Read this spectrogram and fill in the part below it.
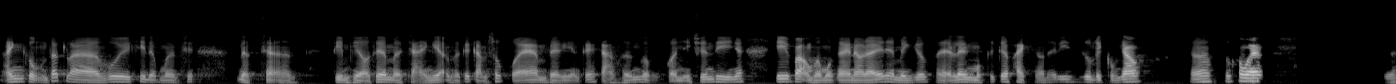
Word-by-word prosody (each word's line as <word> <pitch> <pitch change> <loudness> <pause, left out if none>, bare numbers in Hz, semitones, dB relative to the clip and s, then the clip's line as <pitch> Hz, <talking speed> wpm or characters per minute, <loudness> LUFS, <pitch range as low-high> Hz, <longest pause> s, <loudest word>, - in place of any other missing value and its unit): Anh 135 +2 +1
cũng - - -3
rất 160 -3 -2
là 105 -5 +2
vui 120 +3 -1
khi 125 - -4
được 105 -3 -5
mà 95 0 -5
chia - - -7 0.4
được - - -3
ch - - 0 0.6
tìm 105 -4 -3
hiểu 85 - 0
thêm 115 -2 +3
về 95 - 0
trải 85 +1 -3
nghiệm, 100 -1 -1
về 95 - -7
cái - - -3
cảm - - -3
xúc - - -7
của 90 - -4
em, 100 +2 +1
về 90 - -2
những - - -7
cái 115 +1 -3
cảm 85 -1 -3
hứng 95 +6 -5
của - - -3 0.2
của - - -2
những - - -5
chuyến 115 +1 -2
đi 120 -3 0
nhá. 125 +2 -1 0.3
Hy 135 0 +3
vọng 125 -6 +4
vào 95 0 0
một 100 0 -3
ngày 100 -1 +2
nào 95 0 +2
đấy 100 +4 +4
thì 135 - +1
mình 100 -2 -1
sẽ - - -1
có 95 - -5
thể - - +1
lên 115 -3 +3
một 95 - -3
cái 120 - -11
kế 125 - +1
hoạch - - -1
nào 100 - -7
đấy 110 +2 -9
đi 120 0 -7
du 120 - -2
lịch 105 -1 -3
cùng 100 0 -7
nhau, 125 +1 +7 0.5
đúng 115 - +1
không? 130 0 0
Đúng 130 - -4
không 155 -1 +8
em? 150 0 +13 1.2
Yeah. 90 0 -8
110 Hz, 275 wpm, -28 LUFS, 95-120 Hz, 1.2 s, em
